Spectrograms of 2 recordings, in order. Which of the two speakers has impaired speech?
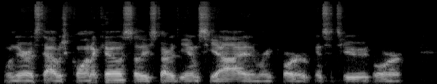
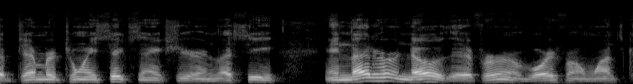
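The second: lou Gehrig's disease (ALS); right side and left hand weakness, cane, leg brace; over 5 years since onset, stumbling when walking; voice going, slurring worsens with longer talking.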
